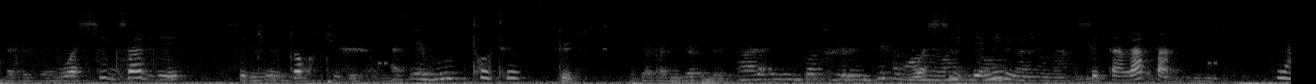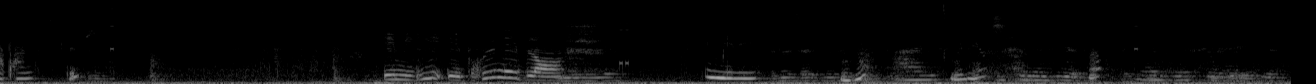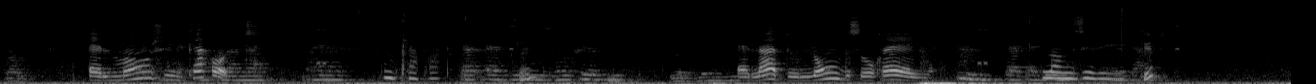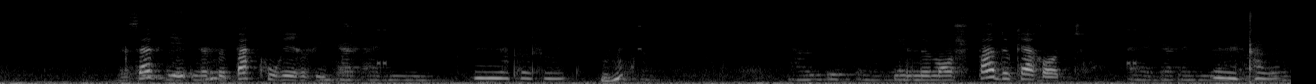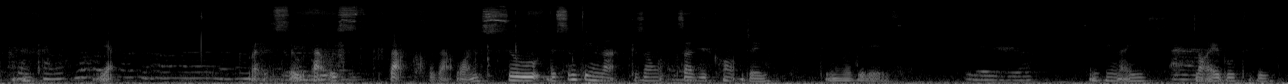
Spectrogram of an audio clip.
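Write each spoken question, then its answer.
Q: Do you know what it is? Something that he's not able to do.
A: Run fast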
